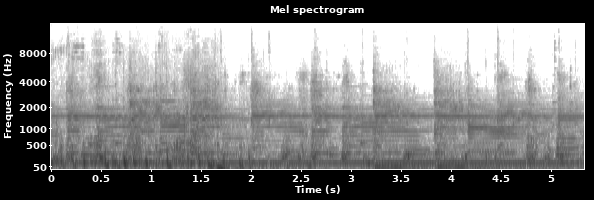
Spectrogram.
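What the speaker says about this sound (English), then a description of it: "O cavalo vai cansado, gente." A horse in Red Dead Redemption 2 gallops with a rapid rhythmic clatter of hooves over a steady low game drone and musical tones, moderately close and continuous throughout.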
